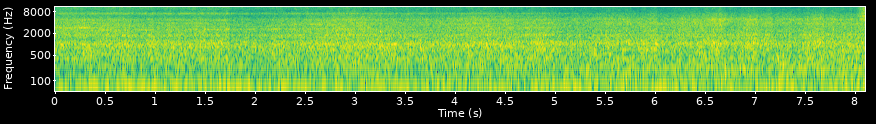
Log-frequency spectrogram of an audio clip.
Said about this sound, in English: It's 334017 leaving as our train comes in.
